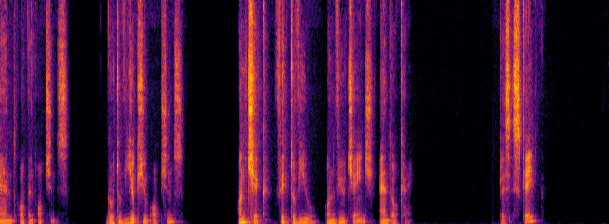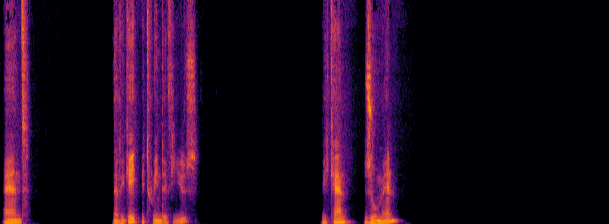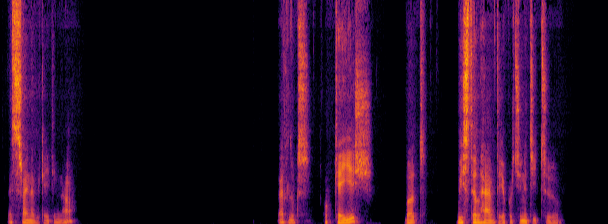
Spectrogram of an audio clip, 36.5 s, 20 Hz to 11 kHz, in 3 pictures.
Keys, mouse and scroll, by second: 0.6 click, 9.0 click, 10.3 Escape, 12.1 click, 13.4 click, 14.4 click, 15.2 click, 15.9 click, 17.0 click, 18.6 scroll, 20.6-21.3 scroll, 21.9 scroll, 24.4 click, 25.5 scroll, 27.6 click, 28.4 click, 29.1 click, 30.0 click, 30.8 click, 33.0 click.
